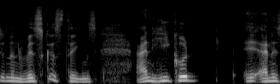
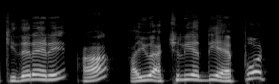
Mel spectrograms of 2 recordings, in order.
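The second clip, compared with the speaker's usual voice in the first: teasing call-out; 6 semitones higher, 3 dB louder, much faster than usual. Pretend. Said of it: "उनको बोलो".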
